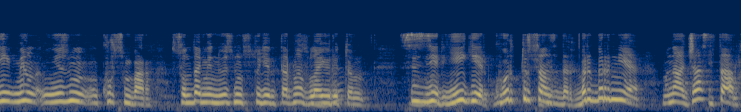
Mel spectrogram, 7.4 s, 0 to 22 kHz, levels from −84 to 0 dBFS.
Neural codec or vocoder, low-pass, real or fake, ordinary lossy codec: none; 7.2 kHz; real; none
